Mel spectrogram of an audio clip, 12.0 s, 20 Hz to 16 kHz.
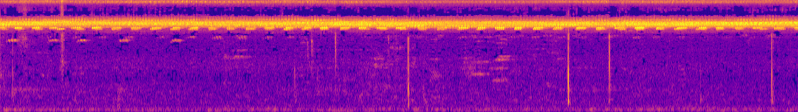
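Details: In Dobbs Ferry, New York, on August 1, 2014, crickets recorded up close keep up an unbroken very high shrill drone, with a lower beaded chirping line and a few faint clicks.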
